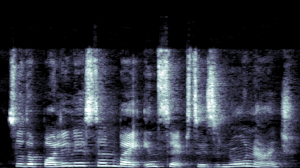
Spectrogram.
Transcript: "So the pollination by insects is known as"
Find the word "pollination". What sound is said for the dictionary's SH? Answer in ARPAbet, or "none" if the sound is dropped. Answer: S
